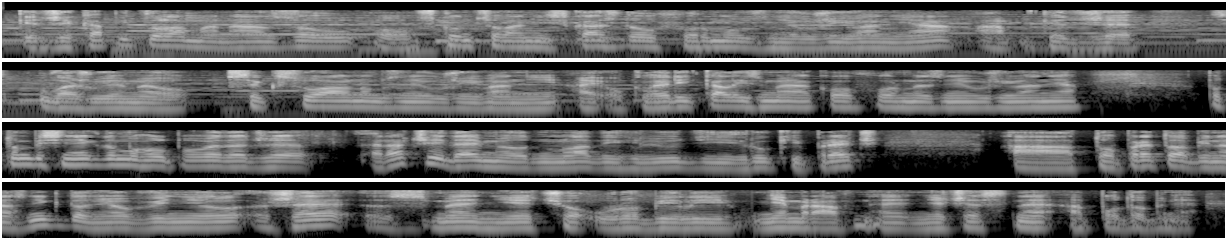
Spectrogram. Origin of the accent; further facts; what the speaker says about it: eastern Slovakia, Slovakia; u nás na východe sa hovorí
